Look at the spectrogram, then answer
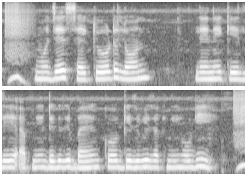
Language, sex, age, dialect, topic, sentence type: Hindi, female, 31-35, Garhwali, banking, statement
